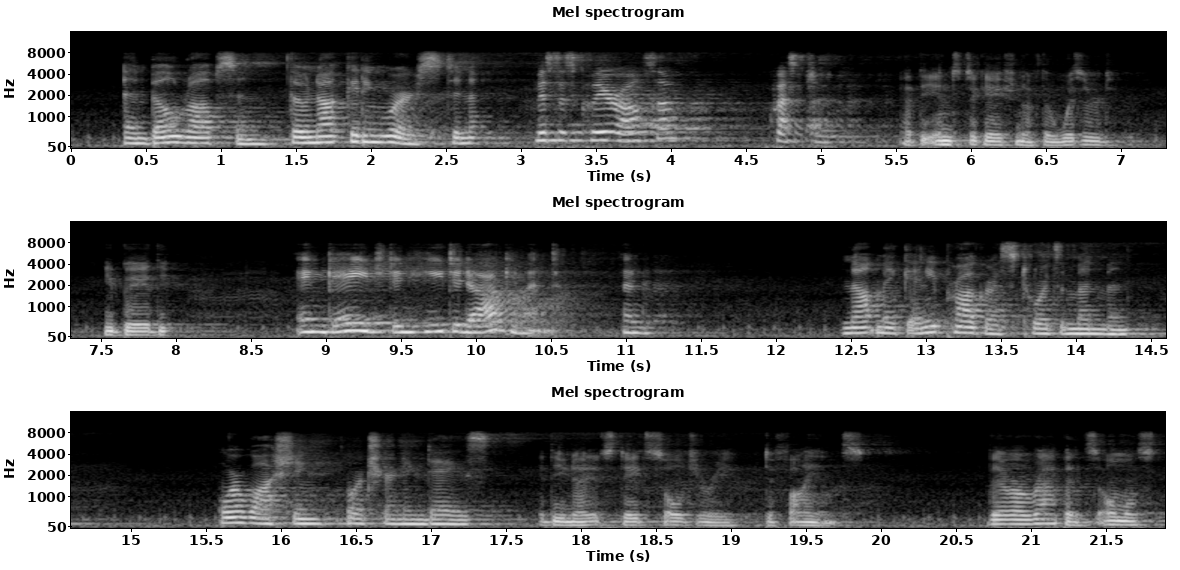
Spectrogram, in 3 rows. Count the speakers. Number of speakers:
four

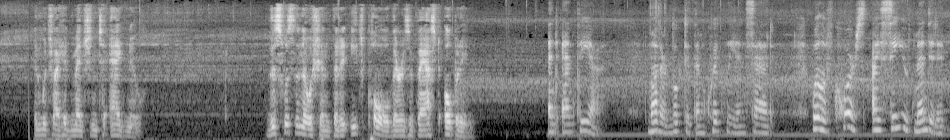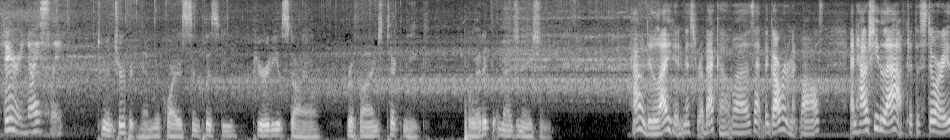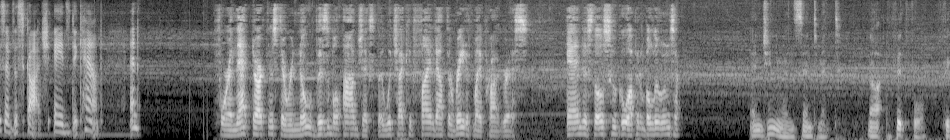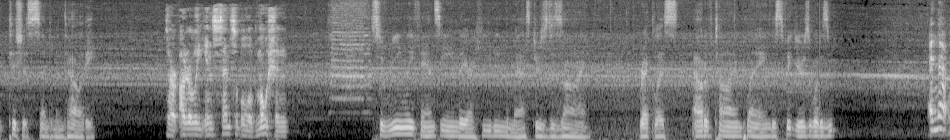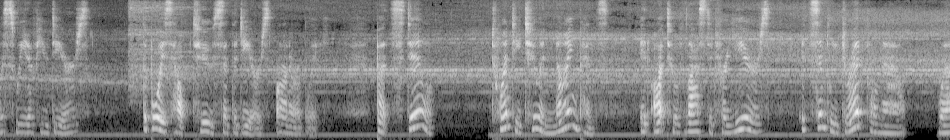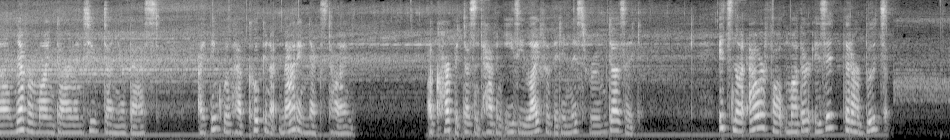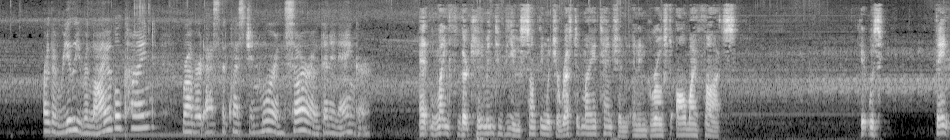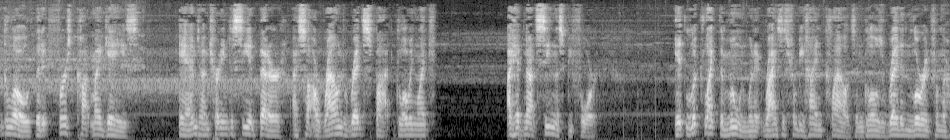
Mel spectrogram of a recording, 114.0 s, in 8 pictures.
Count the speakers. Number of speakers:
four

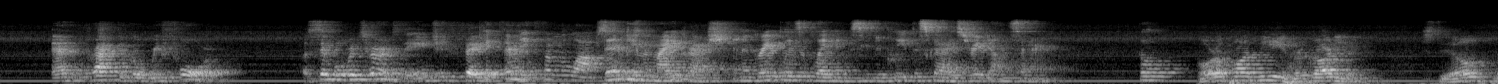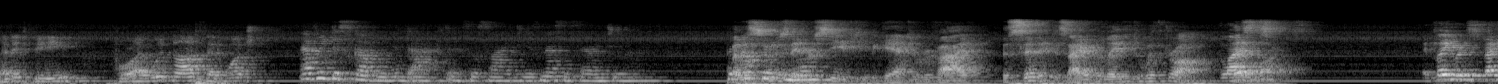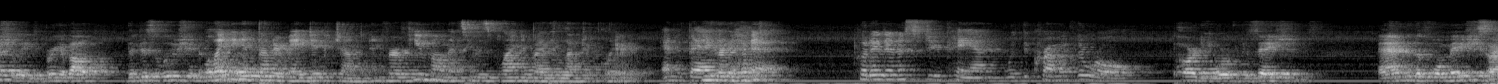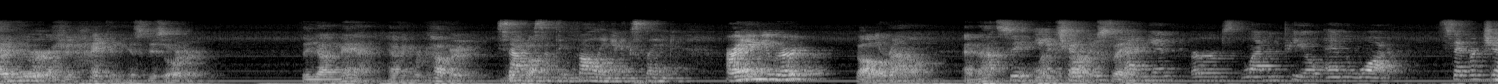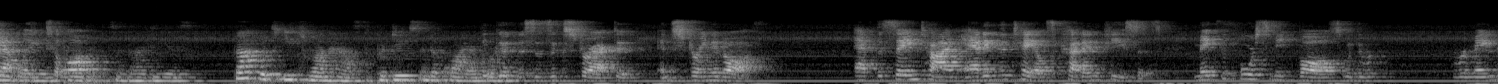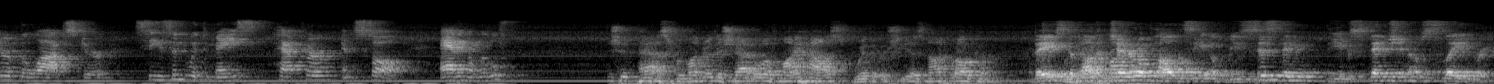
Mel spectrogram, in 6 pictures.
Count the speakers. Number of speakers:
six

